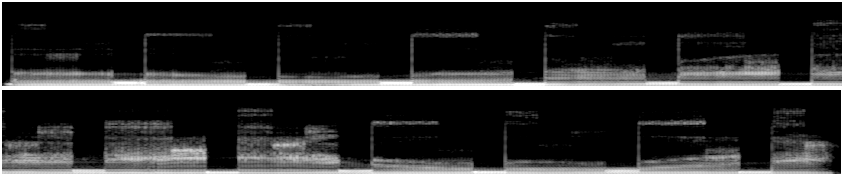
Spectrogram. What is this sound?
Deep gated vocal
My voice running through a vocal effects pedal then rhythmicly filtered in the octatrack.
vocal, rhythmic, effects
